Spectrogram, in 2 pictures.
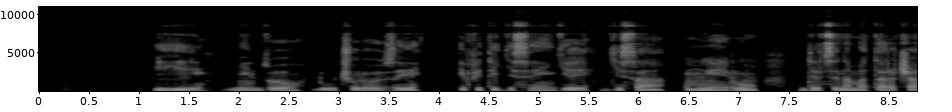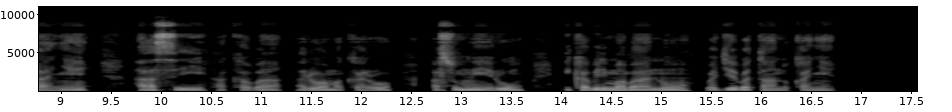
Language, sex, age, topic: Kinyarwanda, male, 25-35, finance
